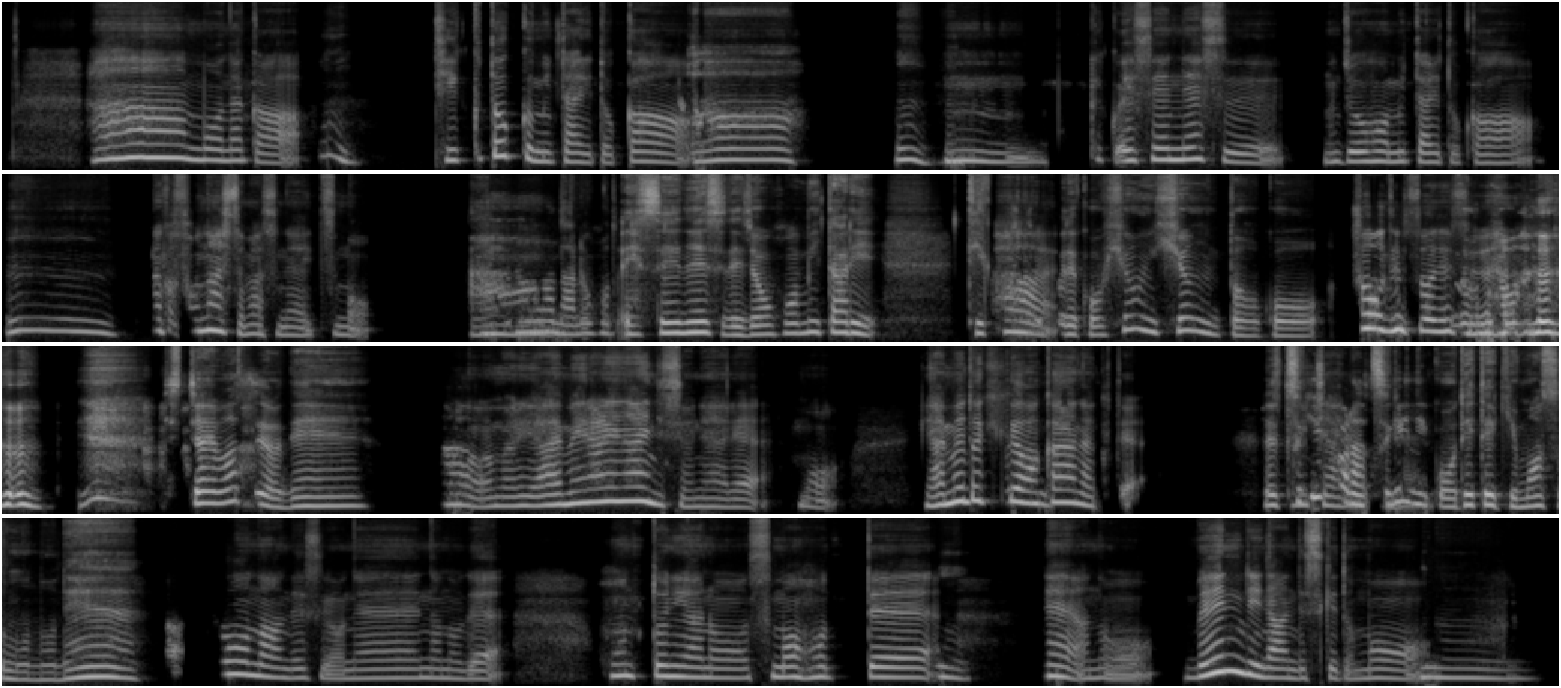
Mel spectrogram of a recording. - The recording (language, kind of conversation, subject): Japanese, advice, スマホで夜更かしして翌日だるさが取れない
- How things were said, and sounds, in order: chuckle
